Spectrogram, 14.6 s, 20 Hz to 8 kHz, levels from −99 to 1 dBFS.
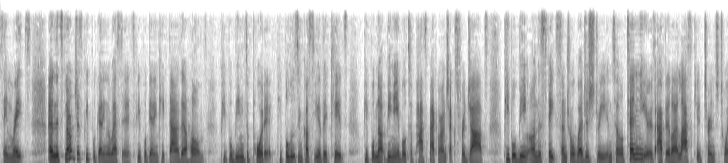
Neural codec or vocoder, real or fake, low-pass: codec, 16 kHz, 1.1 kbps, Voila-Tokenizer; fake; 7.2 kHz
